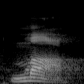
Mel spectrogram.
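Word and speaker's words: מה: The Hebrew for the word what is pronounced ma.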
